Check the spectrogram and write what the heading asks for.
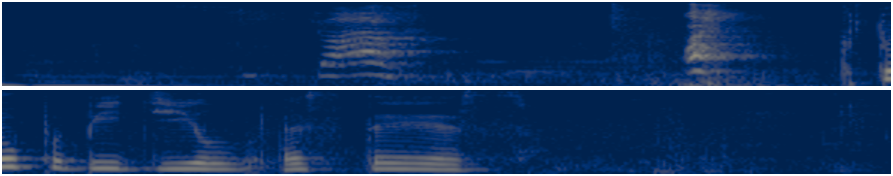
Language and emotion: Russian, neutral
